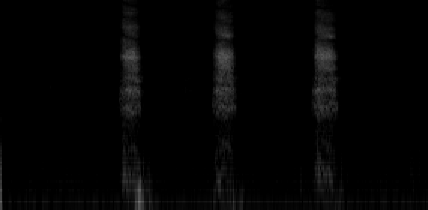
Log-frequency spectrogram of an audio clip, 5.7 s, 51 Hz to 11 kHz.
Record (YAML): exhalation_length: 5.7 s
exhalation_amplitude: 2176
exhalation_signal_mean_std_ratio: 0.34
survey_phase: alpha (2021-03-01 to 2021-08-12)
age: 45-64
gender: Female
wearing_mask: 'No'
symptom_fatigue: true
symptom_headache: true
symptom_change_to_sense_of_smell_or_taste: true
symptom_loss_of_taste: true
smoker_status: Ex-smoker
respiratory_condition_asthma: false
respiratory_condition_other: false
recruitment_source: Test and Trace
submission_delay: 2 days
covid_test_result: Positive
covid_test_method: RT-qPCR
covid_ct_value: 22.6
covid_ct_gene: ORF1ab gene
